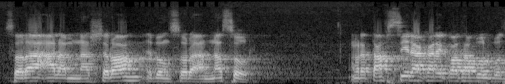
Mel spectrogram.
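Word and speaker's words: نصر: এজন্য তেলাওয়াত যখন করবেন সদ উচ্চারণটা মুখ গোল করা লাগে আল্লাহ পাক জানিয়েছেন যখন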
